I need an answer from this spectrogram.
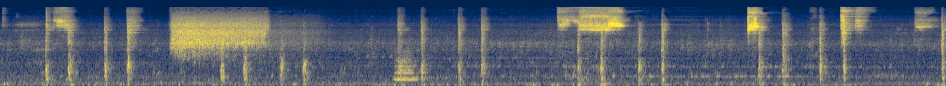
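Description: Blue Indian Railways passenger coaches of the Lucknow–Chhapra Express rolling past, their wheels knocking irregularly over the rail joints. A loud hiss lasts about two seconds starting about three and a half seconds in, and shorter hissy bursts come again around eleven and twelve seconds in.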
